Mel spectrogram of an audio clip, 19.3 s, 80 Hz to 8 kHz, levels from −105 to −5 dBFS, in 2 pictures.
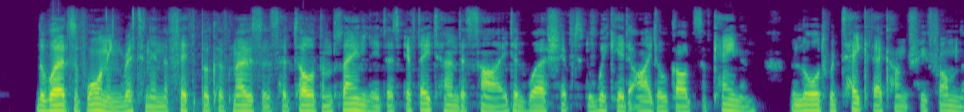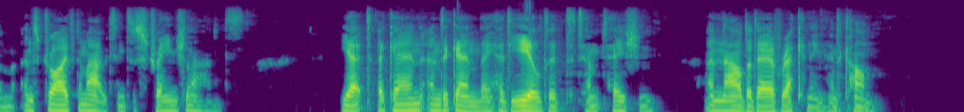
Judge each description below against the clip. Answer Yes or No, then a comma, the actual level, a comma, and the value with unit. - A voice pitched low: Yes, low, 105 Hz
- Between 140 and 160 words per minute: No, average, 185 wpm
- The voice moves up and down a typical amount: No, narrow, 2.1 semitones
